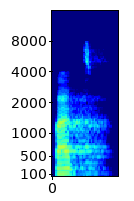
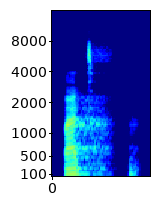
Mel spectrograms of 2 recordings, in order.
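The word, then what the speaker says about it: الفتح: Idza jaa nasrullahi wal fath. Fath ada punya samar ya, namanya bacaan hamas.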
